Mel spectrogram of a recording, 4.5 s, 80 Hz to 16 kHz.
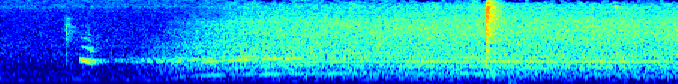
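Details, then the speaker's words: Wine chiller, Warning Pro PC100, 12 V 5 A, secondhand, just switched on: the fan hum rises in pitch over a second or two, then holds steady and fairly loud; the cooling fan is noisy once running. "took me a moment to get it going trying to figure out the buttons but if you hear that it's it's pretty noisy inside of it"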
